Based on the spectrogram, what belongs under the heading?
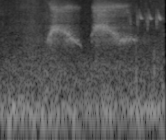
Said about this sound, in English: No, the little bird. That's a little bird. This one. Yeah. It's a chaffinch.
